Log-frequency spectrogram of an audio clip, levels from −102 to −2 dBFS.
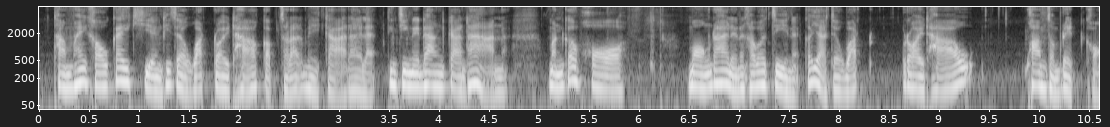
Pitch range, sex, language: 105-135 Hz, male, Thai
